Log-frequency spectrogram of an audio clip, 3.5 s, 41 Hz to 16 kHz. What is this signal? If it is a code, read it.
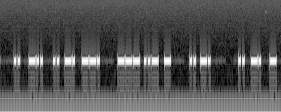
Morse code, heard as a keyed tone, about 48 wpm, 610 Hz, with radio noise. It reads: IDING OUT IN INT
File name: archived / CRSnet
